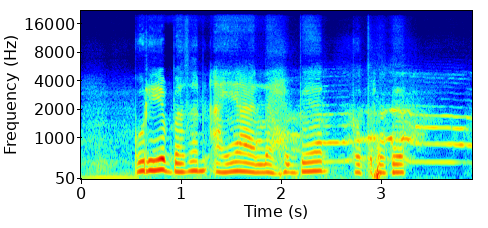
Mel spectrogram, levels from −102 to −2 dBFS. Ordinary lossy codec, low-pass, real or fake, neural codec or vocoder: none; 19.8 kHz; fake; autoencoder, 48 kHz, 32 numbers a frame, DAC-VAE, trained on Japanese speech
